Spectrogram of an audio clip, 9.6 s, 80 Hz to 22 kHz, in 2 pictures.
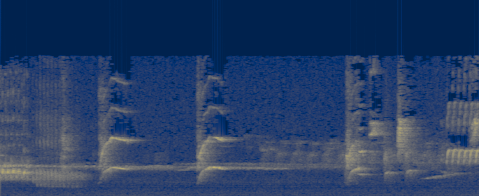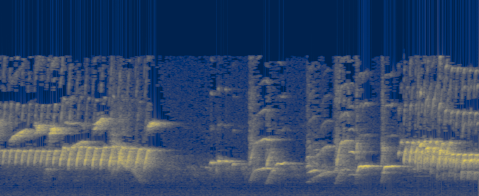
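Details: Captive-bred first-generation Spanish Timbrado × wild canary cross from 2015, ring ST16. It sings clear sustained whistled notes near the upper-middle range, short sweeping chips, then a long buzzy rolling trill and bright rapid tours toward the end.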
